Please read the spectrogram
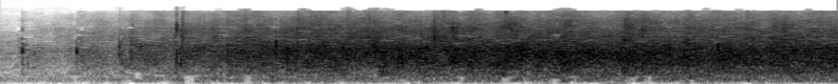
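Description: Audience applause: a couple of scattered claps, then clapping that swells within the first second into steady applause.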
